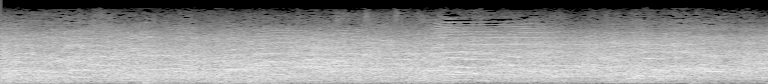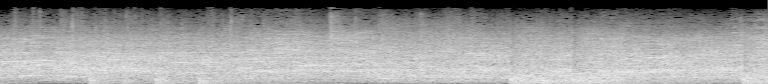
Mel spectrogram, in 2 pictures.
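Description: A stadium crowd chants and cheers steadily outdoors.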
